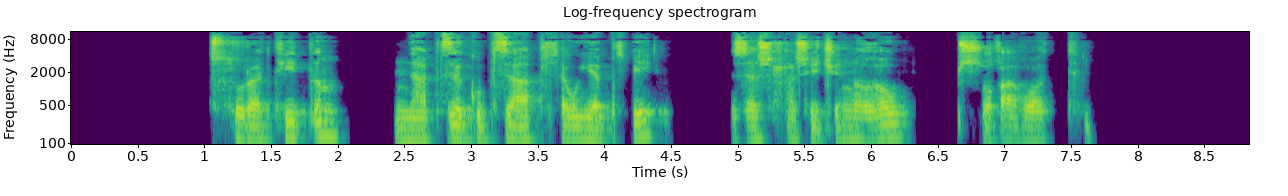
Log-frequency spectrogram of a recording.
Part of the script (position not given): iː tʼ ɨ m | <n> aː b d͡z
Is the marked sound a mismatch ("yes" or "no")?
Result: no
